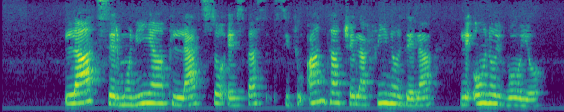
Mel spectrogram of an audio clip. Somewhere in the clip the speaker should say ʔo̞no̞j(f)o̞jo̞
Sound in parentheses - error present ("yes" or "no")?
yes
